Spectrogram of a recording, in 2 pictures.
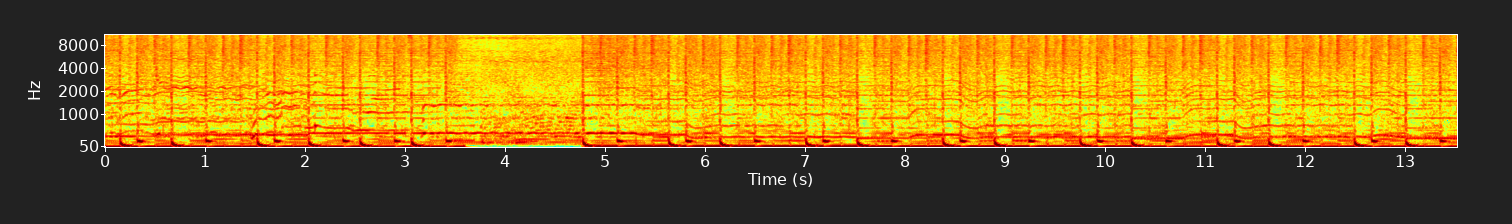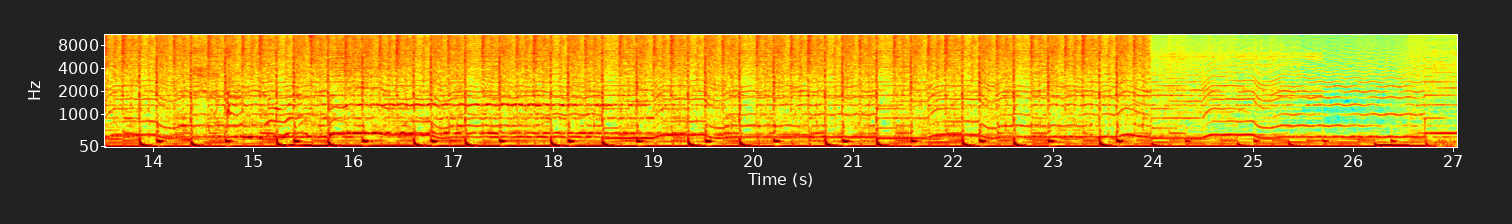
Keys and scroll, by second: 4.6 ctrl+z, 24.2 ctrl+j.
